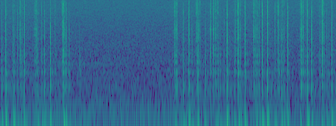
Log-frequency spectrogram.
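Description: Fingertips tap and scratch the glossy card back cover of a thick paperback book, making quick dry scratchy taps with a soft low thump. A burst of taps is followed by a quiet pause of about a second, then the tapping and scratching picks up again in rapid, uneven strokes.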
